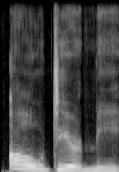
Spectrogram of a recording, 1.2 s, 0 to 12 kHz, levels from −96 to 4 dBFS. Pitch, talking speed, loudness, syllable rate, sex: 225 Hz, 150 wpm, -15 LUFS, 3.0 syllables/s, female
